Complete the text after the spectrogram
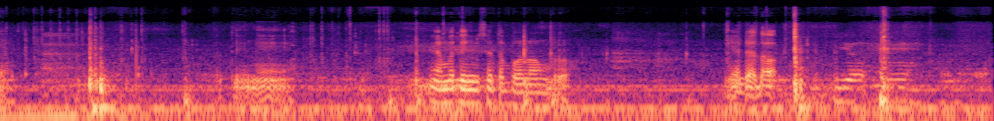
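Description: A screwdriver taps and clicks against metal.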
